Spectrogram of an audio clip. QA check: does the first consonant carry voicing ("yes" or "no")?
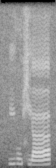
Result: yes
